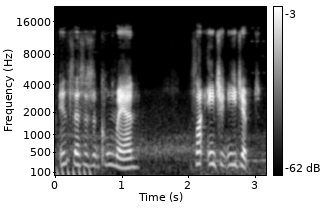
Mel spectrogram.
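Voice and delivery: usual speaking voice

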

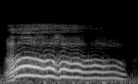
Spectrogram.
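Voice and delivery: long, high, loud mock moan; imitated moan. Storyteller imitating another churchgoer going down, high loud moan. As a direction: wail out a drawn-out "oh", imitating someone overcome.

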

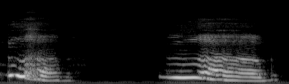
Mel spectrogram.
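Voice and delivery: loud, high, slow mopey fish voice; sing-song self-pity of a glum fish; gloomy pout fish. Acted. Pout pout fish moans his refrain, loud and high.

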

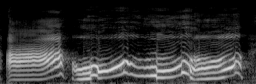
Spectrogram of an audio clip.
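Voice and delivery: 아 and 어 drawn out, swooping down and up; third-tone dip. Shown as a demonstration. Teacher illustrates the easy tone, long swooping 어. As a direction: stretch 어 through a slow dip and rise. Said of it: "그냥 한국말 고, 고 발음 위치로".

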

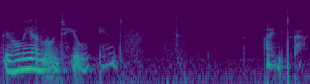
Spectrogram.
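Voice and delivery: soft, whispered voice of God; hushed God voice. Retold or imitated. God softly reminding her they are His.

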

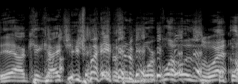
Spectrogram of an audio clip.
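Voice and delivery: high, laughing question; giggling through the joke. Real, not acted. Joking answer change, laughing.

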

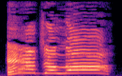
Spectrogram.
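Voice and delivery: high, drawn-out delighted call; calling out a greeting. Real, not acted. Greeting an auntie who joins the live stream, calling out. Calls out greeting to arriving aunt.

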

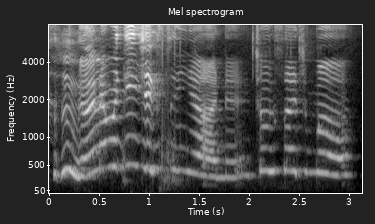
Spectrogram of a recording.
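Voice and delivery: can barely speak for laughing. Real, not acted. Laughing to viewers about the open toilets.

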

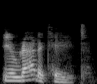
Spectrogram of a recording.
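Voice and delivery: "eradicate" with the æ vowel in "rad"; model pronunciation. Shown as a demonstration. Teacher has students repeat the word, clearly modelled "eradicate" with æ. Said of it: "又是梅花音".

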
